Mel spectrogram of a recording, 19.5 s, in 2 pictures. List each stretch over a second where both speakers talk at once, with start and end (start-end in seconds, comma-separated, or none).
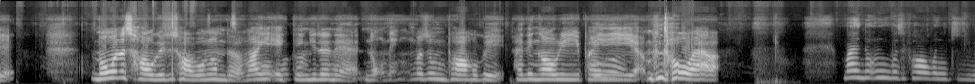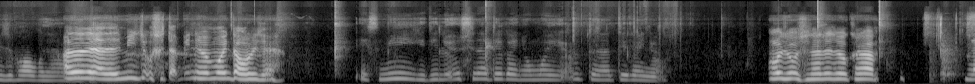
1.5-3.4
